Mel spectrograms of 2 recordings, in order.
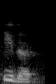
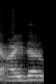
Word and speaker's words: either: ইদার, অনেকে আইদার বলে, একই জিনিস। হ্যাঁ, অ্যাকচুয়াল উচ্চারণ ইদার। দেখো, ইদার বা আইদার আমি যখন যেটাই বলি ওটা একই জিনিস, মেনে নিও। দেখো, আমরা বেঙ্গলিতে যারা পড়েছি তারা আমরা আইদার বলি, ইংলিশ মিডিয়ামে এটাকে বলা হয় ইদার।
